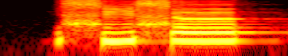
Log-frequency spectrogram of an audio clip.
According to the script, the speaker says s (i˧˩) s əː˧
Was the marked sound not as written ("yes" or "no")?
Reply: yes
